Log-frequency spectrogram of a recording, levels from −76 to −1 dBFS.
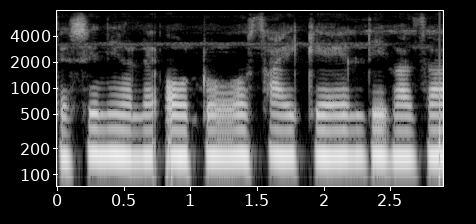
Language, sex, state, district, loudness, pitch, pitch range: Chakma, female, Tripura, Dhalai, -16 LUFS, 160 Hz, 160-165 Hz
